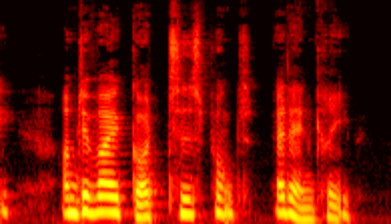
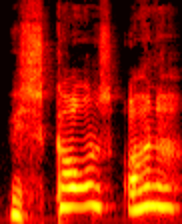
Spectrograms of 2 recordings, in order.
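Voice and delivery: higher-pitched exclamation of shock; an oath let out on a raised pitch; startled exclamation; 8 semitones higher than usual. A narrator's reading. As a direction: exclaim it in mild alarm. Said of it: "udbrød han".

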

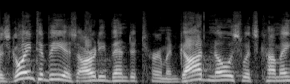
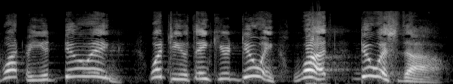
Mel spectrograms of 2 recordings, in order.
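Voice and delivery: high, drawn-out indignant questioning; high, slow, accusing questions; mock challenge to God; 8 semitones higher, slower than usual.

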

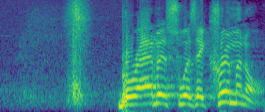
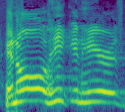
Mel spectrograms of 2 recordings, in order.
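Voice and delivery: ordinary delivery

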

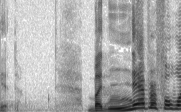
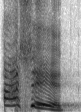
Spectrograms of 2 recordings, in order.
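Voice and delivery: much higher, indignant storytelling; hammed-up outrage; 11 semitones higher than usual. Pastor telling the church about a lady stealing his can, hammed-up outrage. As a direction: climb high with comic disbelief.

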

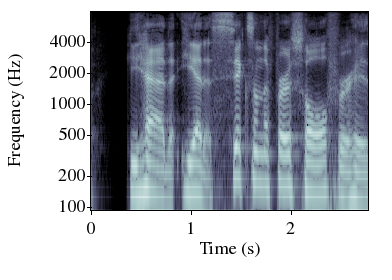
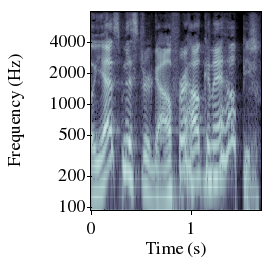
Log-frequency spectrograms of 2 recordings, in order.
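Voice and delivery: sarcastic politeness; 9 semitones higher than usual. Retold or imitated. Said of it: "I go".

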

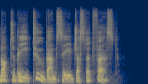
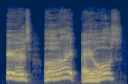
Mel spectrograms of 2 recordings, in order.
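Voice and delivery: high, loud garbled tiger; muffled words round a full mouth; 10 semitones higher, 6 dB louder, much slower than usual. A narrator's reading. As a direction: talk slowly through a mouthful of acorns. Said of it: "his mouth was full of acorns".

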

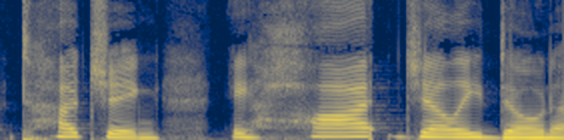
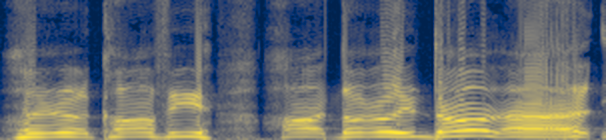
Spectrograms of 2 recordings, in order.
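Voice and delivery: loud, slow, dopey alien husband; mock alien voice; 3 semitones higher, 6 dB louder than usual. Wife mocking husband as an alien, loud put-on voice. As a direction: play a mindless alien taking an order, loudly. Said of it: "what he would sound like if he was an alien".

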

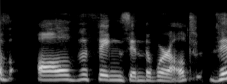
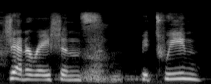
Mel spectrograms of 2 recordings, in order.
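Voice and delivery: title read backwards, word by word; saying it backwards; slower than usual. Shown as a demonstration. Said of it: "try to say that backwards".

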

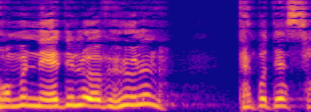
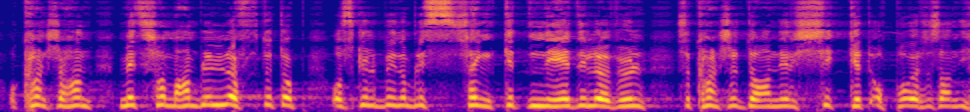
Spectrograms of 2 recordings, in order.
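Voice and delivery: normal talking voice

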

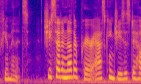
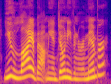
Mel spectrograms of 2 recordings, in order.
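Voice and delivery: angry accusation, raised volume; louder, angry; 2 semitones higher, 7 dB louder than usual. A narrator's reading. Sister confronts her brother about overheard talk, louder and angry. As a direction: accuse loudly, ending on an indignant question. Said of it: "her voice got louder".

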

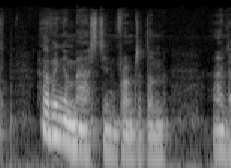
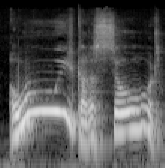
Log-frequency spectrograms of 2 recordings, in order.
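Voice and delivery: much higher, louder fake fright; mock terror shriek; 13 semitones higher, 12 dB louder, slower than usual. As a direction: shriek in pretend panic. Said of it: "shrieked Terry in mock terror".

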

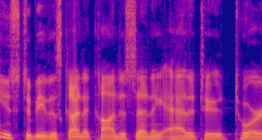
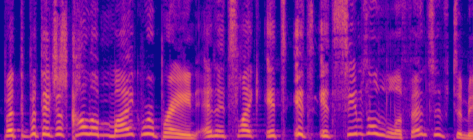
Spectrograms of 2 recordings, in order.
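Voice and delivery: mock indignant squeak; 12 semitones higher than usual. High put-on indignant voice.

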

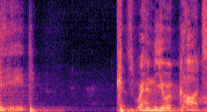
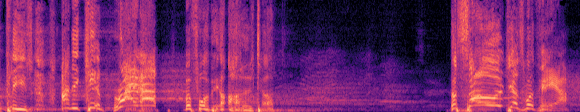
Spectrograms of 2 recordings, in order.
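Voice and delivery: preaching; 11 semitones higher than usual. Acted. Preacher proclaiming the word to the congregation. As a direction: call it out to the whole church.

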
